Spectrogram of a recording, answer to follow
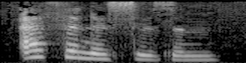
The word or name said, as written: ethnicism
